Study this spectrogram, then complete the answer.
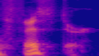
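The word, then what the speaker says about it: Pfister: and his name was Fister and then he and I and then there's a hotel in Milwaukee but they it's now spelled with a P pfi as a but it's still Fister and Gaffagan did a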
